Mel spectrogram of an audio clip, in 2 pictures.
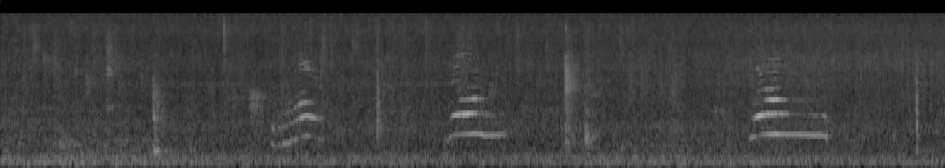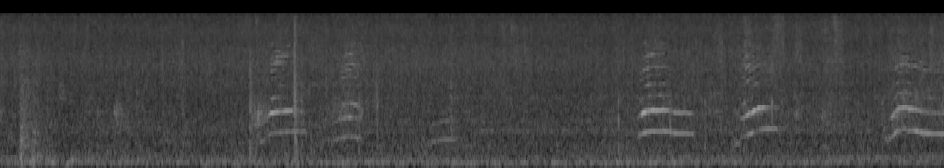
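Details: Ludwig, a pet cat called a singer, meows again and again indoors: around ten short, arched mews, some rising then falling, spaced one to three seconds apart over a low background rumble.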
